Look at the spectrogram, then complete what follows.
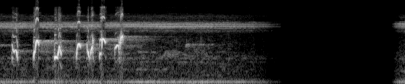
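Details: A rapid string of sharp, bright chirps and squeaky notes from a decoy bulbul, one of three, fading into a steady high whine and low hum.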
